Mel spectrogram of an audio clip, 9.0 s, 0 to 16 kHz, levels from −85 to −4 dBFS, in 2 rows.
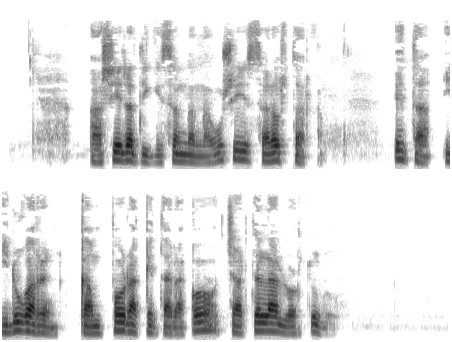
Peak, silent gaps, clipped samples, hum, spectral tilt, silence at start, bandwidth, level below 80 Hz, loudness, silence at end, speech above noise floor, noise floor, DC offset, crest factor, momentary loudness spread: -4 dBFS; none; under 0.1%; none; -5 dB/octave; 0.9 s; 11.5 kHz; -66 dBFS; -23 LUFS; 1.25 s; 54 dB; -76 dBFS; under 0.1%; 22 dB; 12 LU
